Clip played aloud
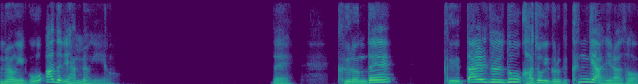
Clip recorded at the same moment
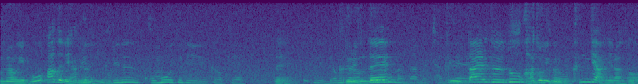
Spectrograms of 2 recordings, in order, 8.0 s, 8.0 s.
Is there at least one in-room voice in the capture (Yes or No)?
Yes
